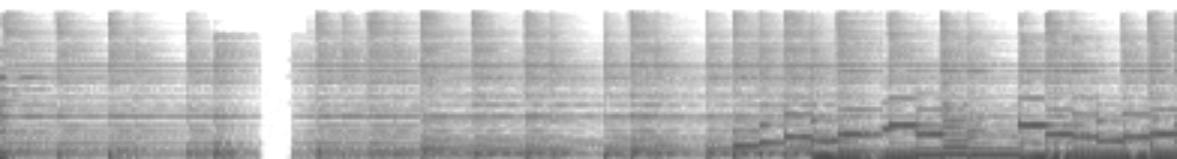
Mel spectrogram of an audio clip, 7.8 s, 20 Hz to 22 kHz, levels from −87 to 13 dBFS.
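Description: AAC frame loss with concealment occurs from 1.42 to 2.04 s and again from 5.72 to 5.89 s. The decoder rebuilds missing frames from the last good spectrum. The 0.43 s gap, consistent with roughly ten lost frames, smears and fades before recovering. The 0.13 s gap leaves a brief noisy, phasey patch.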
